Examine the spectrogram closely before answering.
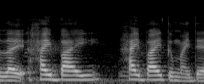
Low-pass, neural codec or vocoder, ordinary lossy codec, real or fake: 9.9 kHz; none; AAC, 96 kbps; real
